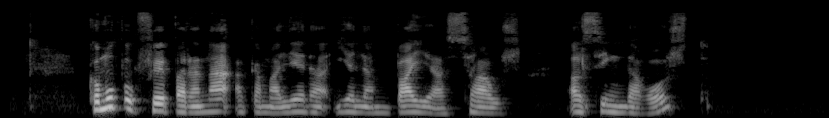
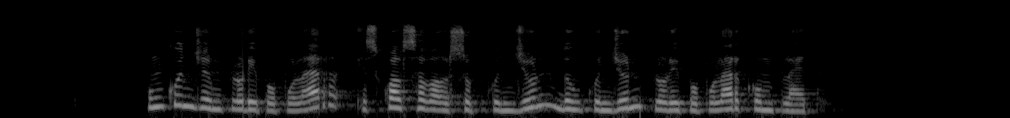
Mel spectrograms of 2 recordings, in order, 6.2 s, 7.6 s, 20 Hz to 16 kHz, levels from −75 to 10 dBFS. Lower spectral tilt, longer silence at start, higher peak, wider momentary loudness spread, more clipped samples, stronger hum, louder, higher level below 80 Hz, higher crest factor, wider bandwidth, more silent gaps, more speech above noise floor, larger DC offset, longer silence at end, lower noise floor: about the same, -5.5 dB/octave vs -5.5 dB/octave; second, 0.65 s vs 1.1 s; first, -4 dBFS vs -16 dBFS; first, 12 LU vs 6 LU; neither; neither; first, -25 LUFS vs -36 LUFS; about the same, -80 dBFS vs -78 dBFS; about the same, 22 dB vs 20 dB; first, 11.5 kHz vs 8.2 kHz; neither; second, 50 dB vs over 54 dB; neither; second, 1.1 s vs 1.5 s; second, -75 dBFS vs under -90 dBFS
